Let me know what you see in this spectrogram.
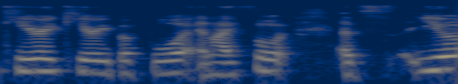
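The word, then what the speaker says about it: Kerikeri: like to challenge you to say Kirikeri, which is more enhancing pronunciation of our whenua in Kirikeri.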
